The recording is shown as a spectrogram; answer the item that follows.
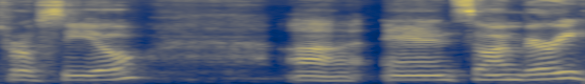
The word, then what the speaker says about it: Rocío: So, my name is Rosio. If you want to pronounce it in Spanish, it's Rosio.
